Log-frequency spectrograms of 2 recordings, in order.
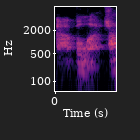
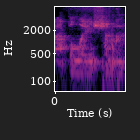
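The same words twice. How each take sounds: First: It uses the pronunciation locals prefer. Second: It uses the pronunciation locals objected to. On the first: The speaker calls it right. "say it the way they like to say it" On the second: The speaker calls it wrong. "I said that just like that"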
